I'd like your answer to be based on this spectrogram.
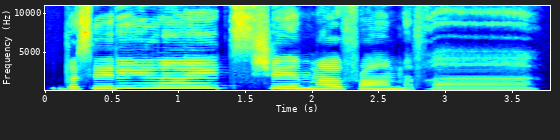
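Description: A synthetic female singing voice with a formant that slowly sweeps back and forth, singing a smooth, evenly tuned melody line. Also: sits high, lively intonation, darkish tone. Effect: synthetic singing voice with a slowly shifting formant. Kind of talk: sung vocal demo line.

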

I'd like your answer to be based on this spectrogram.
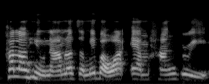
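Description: A young Thai woman teaching English to children in an online class, drawing words out slowly for them to repeat. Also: fairly high pitch, expressive, pushed and bright, no echo. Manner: slow, drawn-out modelling of words for pupils to repeat.

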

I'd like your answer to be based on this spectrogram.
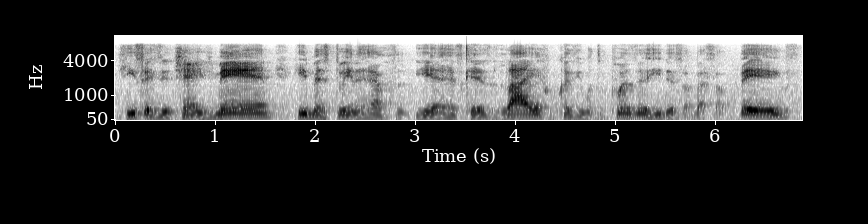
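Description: A man recapping a reality show episode in casual, gossipy commentary, animated and quick to act out what people said. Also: mid-range voice, reverberant, muffled recording, a little hiss or hum. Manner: animated, gossipy, acts out the quotes. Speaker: reality TV reviewer.

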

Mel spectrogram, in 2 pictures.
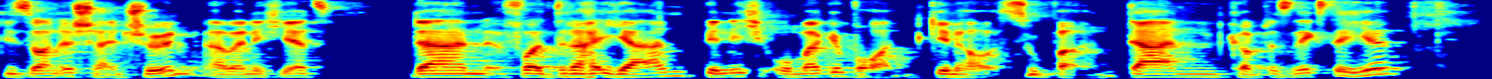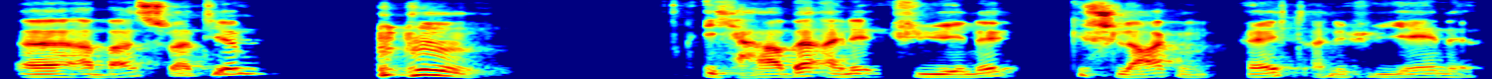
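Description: Middle-aged man with a gravelly voice, teaching German. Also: medium pitch, slow, fairly bright tone. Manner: reads comments aloud and corrects them, chatty. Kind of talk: live-stream lesson reading viewer comments. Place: indoor living room with a large plant.

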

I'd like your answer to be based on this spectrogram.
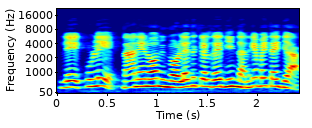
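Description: A woman acting a meddling old village grandmother in a comedy skit, with a Mandya Kannada accent and a shrill, stirring-up manner. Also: steady tone, pushed and bright. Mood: goading. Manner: shrill, rapid, egging others on.

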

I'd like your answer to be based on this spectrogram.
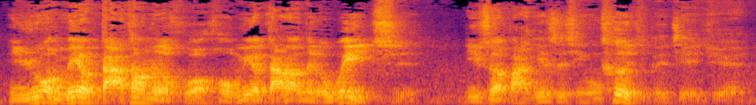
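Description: A spiritual teacher with a very low, creaky voice speaks fast in an interview, his pitch swinging widely. He lectures at length with frequent rhetorical questions, recorded in an echoey room with a faint hiss.

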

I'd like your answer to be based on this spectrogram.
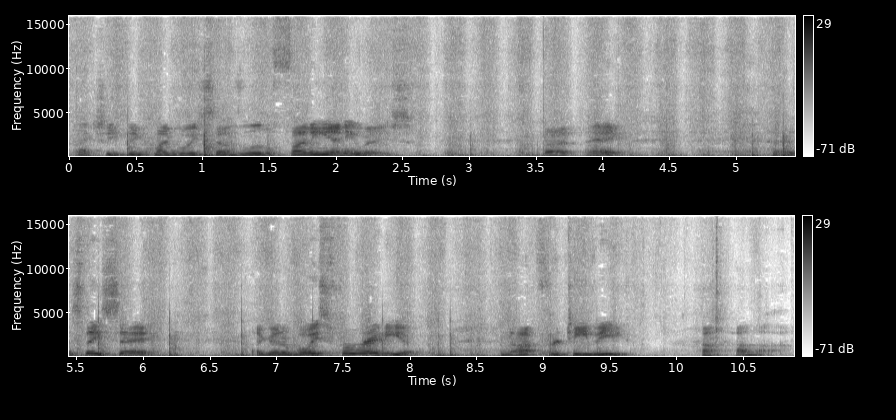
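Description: A woman with a deep voice and a cold hosts a garage channel, sounding animated as she cuts apart parts on an outdoor table. Her casual, hands-on DIY narration rambles, halts with fillers, and turns self-deprecating. Background noise is audible.

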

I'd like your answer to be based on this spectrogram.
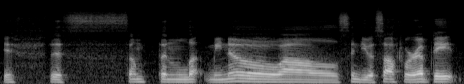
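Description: Man, casual vlog chat, rambling, easily amused, mid-pitched voice. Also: level tone, unhurried, smooth. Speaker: vlogger opening fan mail.

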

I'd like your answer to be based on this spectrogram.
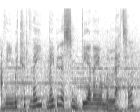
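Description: A man's voice: on the high side, very animated, fairly quick, music in the background. A man hosting a let's play, thinking aloud in casual, tentative game commentary. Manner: musing, tentative.

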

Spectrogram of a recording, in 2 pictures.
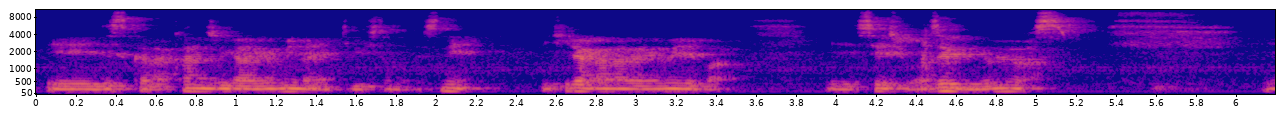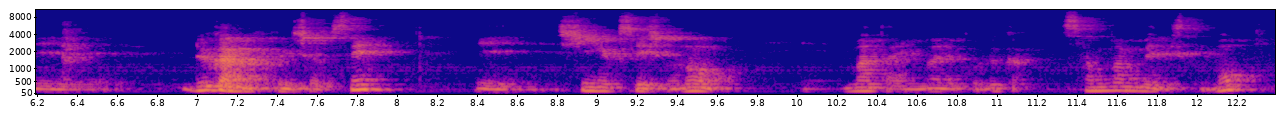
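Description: A man preaching, telling a Bible story to children with lively voices for the characters. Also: fairly low pitch, fast, a little hiss or hum. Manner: animated, acting out voices in the story. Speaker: pastor. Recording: very echoey live hall.

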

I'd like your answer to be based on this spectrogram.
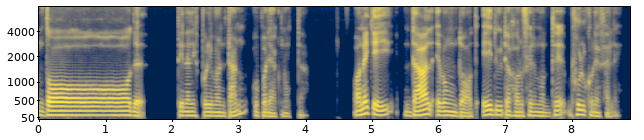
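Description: A man's voice: fairly low pitch, normal speed, warm tone, dry recording, clean studio sound. A man teaching Quran recitation, explaining Arabic letters patiently and methodically, repeating each letter's sound.

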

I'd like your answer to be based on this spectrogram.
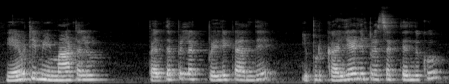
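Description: A woman's voice: medium pitch, fairly quick, natural voice. A woman voicing an irritable, tired middle-aged mother who scolds her husband, recorded in an echoey room. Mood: irritated scolding. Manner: sharp, scolding.

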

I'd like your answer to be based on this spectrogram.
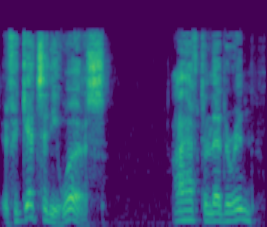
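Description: A man's voice: on the high side, expressive, brisk, darkish tone, husky. A man in his forties telling short corny dad jokes to a phone at arm's length, drawing out his catchphrase and dropping his punchlines. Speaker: comedian telling jokes to camera.

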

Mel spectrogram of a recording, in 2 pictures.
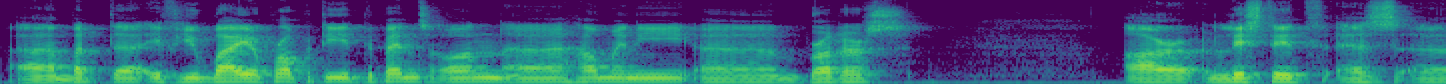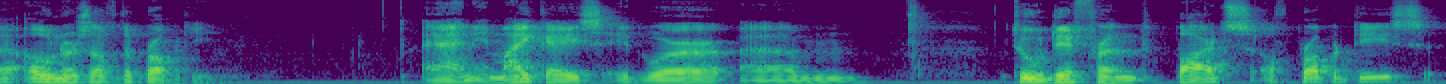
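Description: A Dutch vlogger in his thirties from the Netherlands explains steps in a casual vlog, full of fillers and restarts, with a Dutch accent. He is recorded indoors in a small office by a desk camera. His voice is medium-pitched and a little slow.

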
